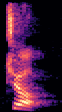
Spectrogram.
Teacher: च के उच्चारण के वक्त हमारी जो जिव्या है वह ऊपर जाती है और आपका च यानी ये जो दांत जहां है मसूड़ा जहां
